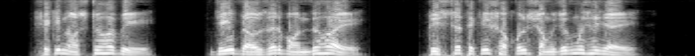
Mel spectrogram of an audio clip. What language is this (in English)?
Bangla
